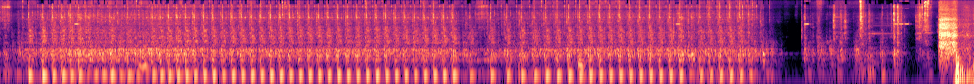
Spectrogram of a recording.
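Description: Sewing machine top stitching a stocking, running fast and steady with a loud even mechanical chatter for about ten seconds, then stopping with a few clicks and handling noises.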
